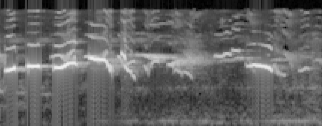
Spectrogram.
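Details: Oriental magpie-robin (kacer) in morning answering song, quick run of clear whistled notes sliding into a warbled, scratchy phrase, with a faint low hum beneath.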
